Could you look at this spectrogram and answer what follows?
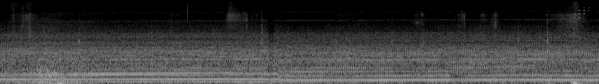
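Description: A BMW M8 Competition Coupe in a video game pulling hard at full throttle from second gear, a steady engine drone rising in pitch, dipping at a shift, then climbing again.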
